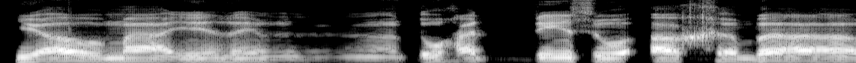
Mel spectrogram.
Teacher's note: Bertemu dengan ta sama juga. Iaitu dibaca dengan ikfa hakiki kubra dengan dengung dua harakat. cenderung bacaan itu ialah kepada izhar.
